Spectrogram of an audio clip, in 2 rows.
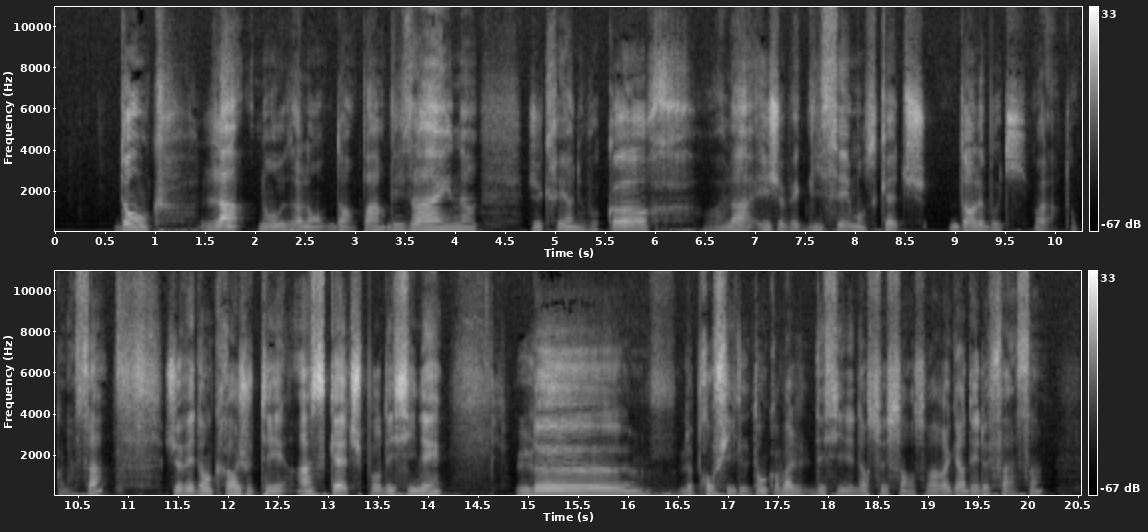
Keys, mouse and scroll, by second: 0.2-1.1 right drag, 2.3 click, 3.1 click, 5.1 click, 6.3 click, 7.6-8.8 drag, 12.8 click, 17.5 click.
